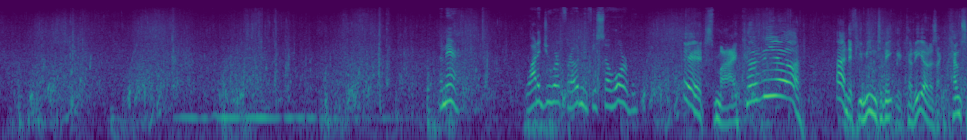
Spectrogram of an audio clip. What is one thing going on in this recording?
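Oars splash steadily through water as a small boat is rowed.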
